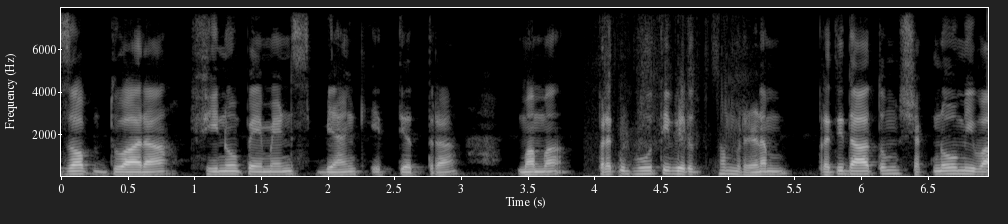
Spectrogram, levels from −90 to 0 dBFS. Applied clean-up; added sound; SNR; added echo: neural separator model SepFormer DNS4.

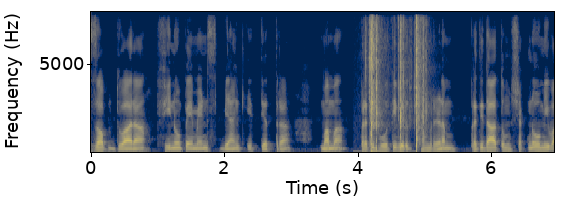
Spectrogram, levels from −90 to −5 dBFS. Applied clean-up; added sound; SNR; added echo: none; Crack; -1 dB; none.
